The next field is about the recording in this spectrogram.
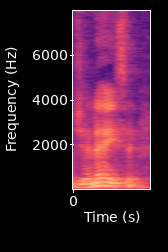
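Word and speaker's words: Xeneize: De ahí la denominación Geneise, que es una derivación de la palabra genovese, misturada con una pronunciación en castellano, va a dar origen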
